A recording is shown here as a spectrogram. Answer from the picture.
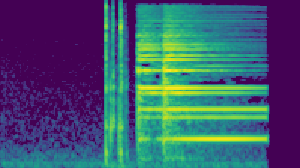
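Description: Subscribe-button animation sound effect: two quick clicks, then a bright notification-bell ding that rings for about a second and cuts off suddenly.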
